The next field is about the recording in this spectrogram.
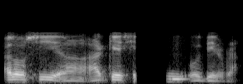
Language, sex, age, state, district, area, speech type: Manipuri, male, 45-60, Manipur, Imphal West, urban, conversation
